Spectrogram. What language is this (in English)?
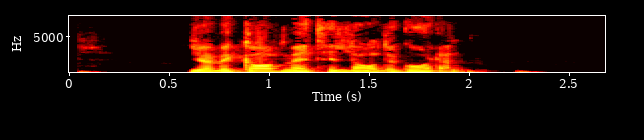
Swedish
